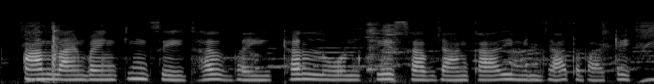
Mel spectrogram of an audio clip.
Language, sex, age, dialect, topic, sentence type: Bhojpuri, female, 31-35, Northern, banking, statement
